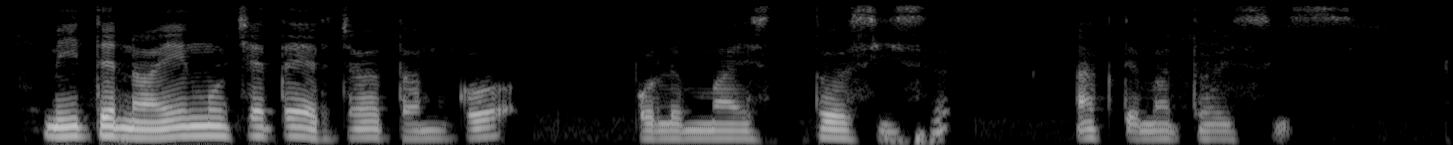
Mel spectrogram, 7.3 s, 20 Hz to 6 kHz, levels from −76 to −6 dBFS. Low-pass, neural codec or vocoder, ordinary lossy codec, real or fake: 5.4 kHz; none; Opus, 64 kbps; real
